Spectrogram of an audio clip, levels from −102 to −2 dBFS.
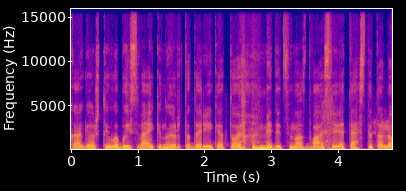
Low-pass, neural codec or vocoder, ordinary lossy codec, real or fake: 14.4 kHz; none; Opus, 24 kbps; real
